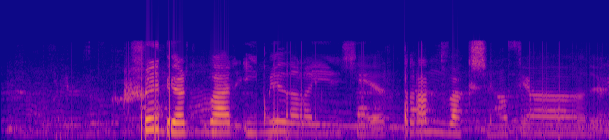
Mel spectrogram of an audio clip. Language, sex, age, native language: Icelandic, female, 12, Icelandic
